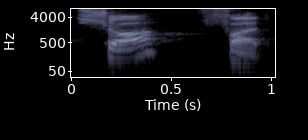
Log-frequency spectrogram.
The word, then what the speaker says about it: chauffeur: the correct option here is software okay you pronounce it as show for okay so shofar is the private car driver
